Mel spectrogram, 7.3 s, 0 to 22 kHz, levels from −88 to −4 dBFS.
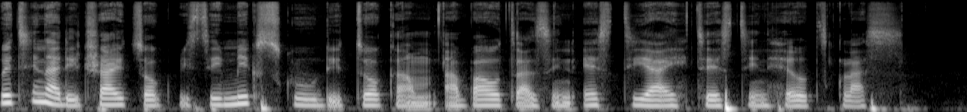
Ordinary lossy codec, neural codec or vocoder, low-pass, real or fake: none; none; none; real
